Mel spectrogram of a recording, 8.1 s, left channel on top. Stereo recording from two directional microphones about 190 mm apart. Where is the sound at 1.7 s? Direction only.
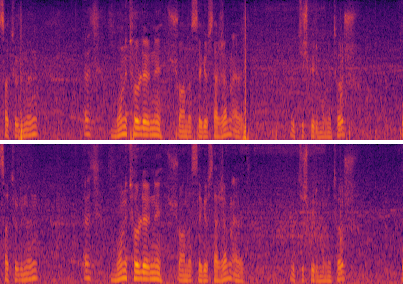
15° right (ahead or behind).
